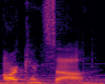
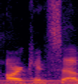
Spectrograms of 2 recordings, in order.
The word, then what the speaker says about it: Arkansas: Yes, it's Arkansas, not Arkansas, though it's pronounced Arkansas, but it's written with an S at the end.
